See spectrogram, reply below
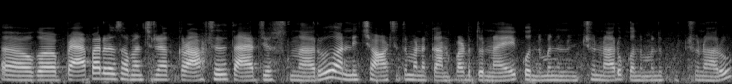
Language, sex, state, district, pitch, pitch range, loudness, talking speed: Telugu, female, Andhra Pradesh, Srikakulam, 205 Hz, 195-220 Hz, -17 LUFS, 140 wpm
